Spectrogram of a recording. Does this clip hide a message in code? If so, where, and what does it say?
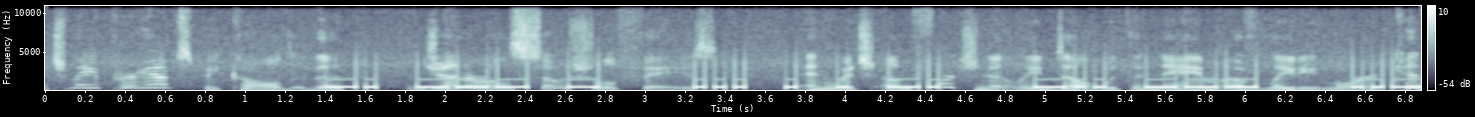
Yes: Morse code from 1.3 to 6.9 s, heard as a keyed tone, machine-sent, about 24 wpm, spaced as for 21 wpm, 520 Hz, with speech in English. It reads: NOT SEEN DO …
